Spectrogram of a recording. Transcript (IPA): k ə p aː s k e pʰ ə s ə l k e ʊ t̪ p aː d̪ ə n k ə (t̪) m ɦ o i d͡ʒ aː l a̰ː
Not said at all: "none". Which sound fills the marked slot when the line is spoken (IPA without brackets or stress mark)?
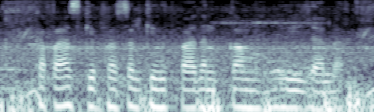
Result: none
